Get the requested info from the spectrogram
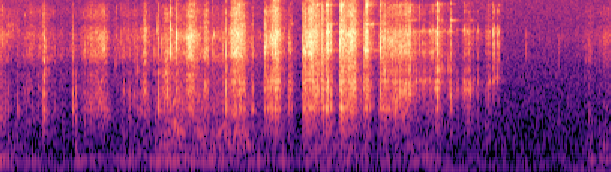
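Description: Metal front bezel of an LED head torch's lamp being unscrewed by hand: faint scratching and rubbing of the threads with a few light clicks, dying away a little after three seconds in.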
